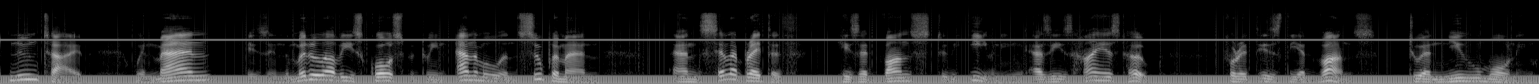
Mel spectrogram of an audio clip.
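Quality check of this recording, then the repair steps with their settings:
crackle 25/s -29 dBFS
hum 60 Hz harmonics 6 -31 dBFS
tone 3100 Hz -30 dBFS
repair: de-click; de-hum 60 Hz, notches 6; notch 3100 Hz, Q 30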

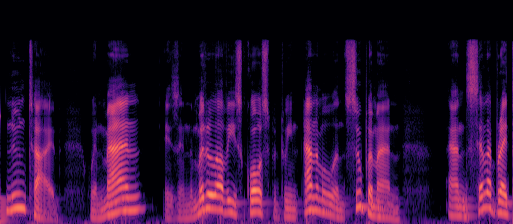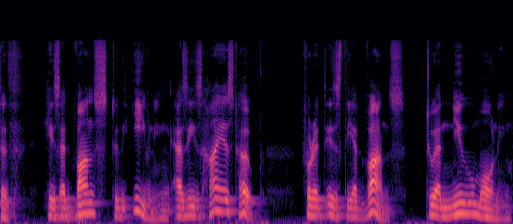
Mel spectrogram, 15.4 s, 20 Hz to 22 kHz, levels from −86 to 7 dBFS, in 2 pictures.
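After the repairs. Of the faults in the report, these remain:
none

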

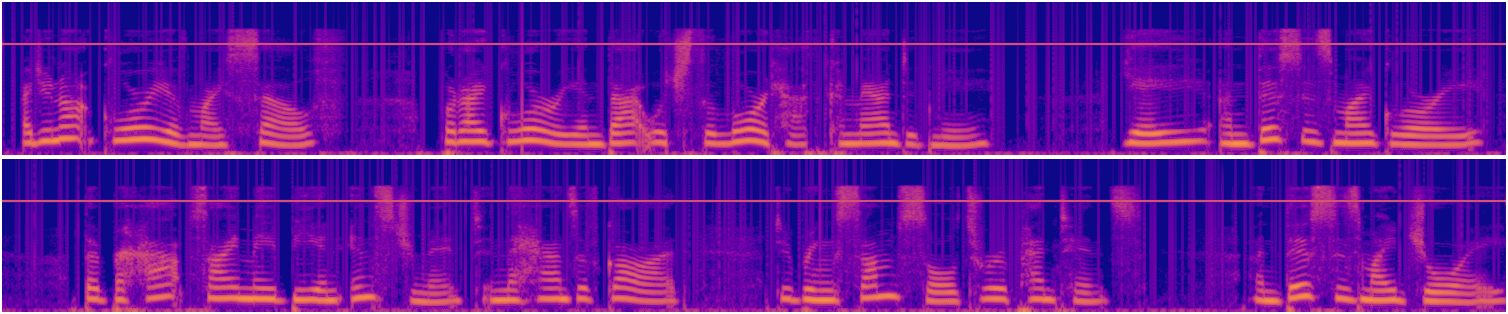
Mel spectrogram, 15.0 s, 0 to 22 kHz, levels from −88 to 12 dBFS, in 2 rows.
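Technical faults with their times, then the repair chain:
crackle 49/s -28 dBFS
tone 8000 Hz -27 dBFS
2.6 pop -11 dBFS
11.61 pop -12 dBFS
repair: de-click; notch 8000 Hz, Q 30

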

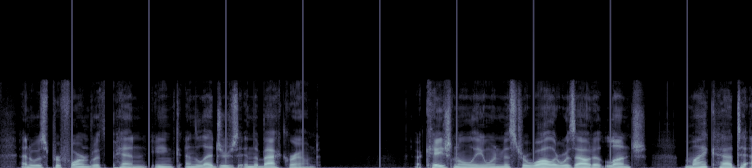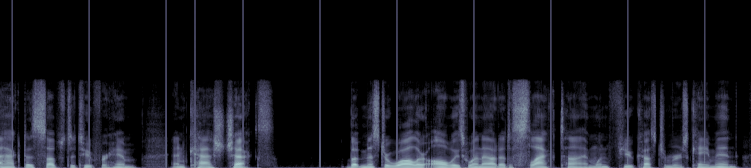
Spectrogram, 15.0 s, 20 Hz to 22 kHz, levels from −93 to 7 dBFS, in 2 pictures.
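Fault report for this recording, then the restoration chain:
tick 78 rpm -15 dBFS
9.47 pop -13 dBFS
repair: de-click

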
